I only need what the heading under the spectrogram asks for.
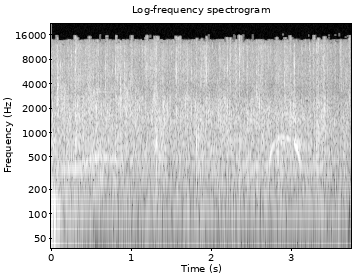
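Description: An audience claps their hands in steady, dense applause, a continuous crackle of many palms lasting the whole time, with faint cheers and voices rising through it.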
